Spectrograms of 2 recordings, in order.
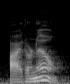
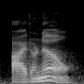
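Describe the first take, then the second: First: The words blur together in a reduced form. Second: The words blur together in a reduced form.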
